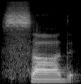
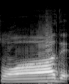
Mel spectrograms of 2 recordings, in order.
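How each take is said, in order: First: The s sound is thin and light. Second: The s sound is heavy and full. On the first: The speaker calls it wrong. "आवाज़ बारीक हो जाएगी, ये स्वाद नहीं बनेगा बल्कि सीन बनेगा" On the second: The speaker calls it right. "आवाज़ बोल्ड हो जाती है और मुंह में भर जाती है"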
